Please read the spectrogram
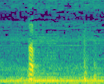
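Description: Permanent-makeup machine pen running with a steady low hum as its needle works an eyeliner stroke into a practice skin.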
